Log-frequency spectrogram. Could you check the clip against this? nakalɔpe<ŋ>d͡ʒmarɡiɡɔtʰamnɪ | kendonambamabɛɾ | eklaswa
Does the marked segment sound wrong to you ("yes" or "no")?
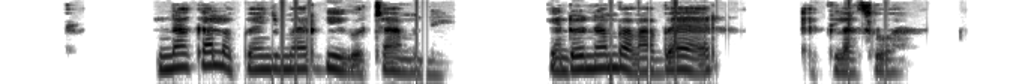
yes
